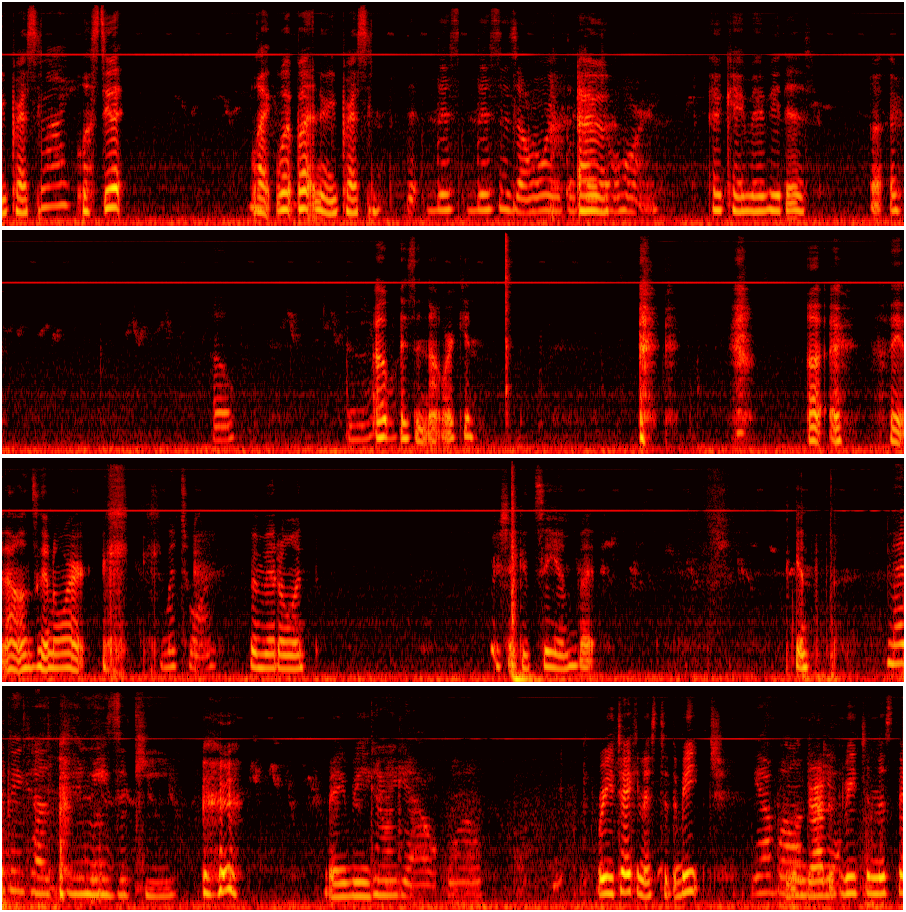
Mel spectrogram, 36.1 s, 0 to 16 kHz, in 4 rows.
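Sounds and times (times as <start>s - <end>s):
faint high whine: 0.0s - 36.0s
soft high chirps: 0.0s - 36.0s.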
